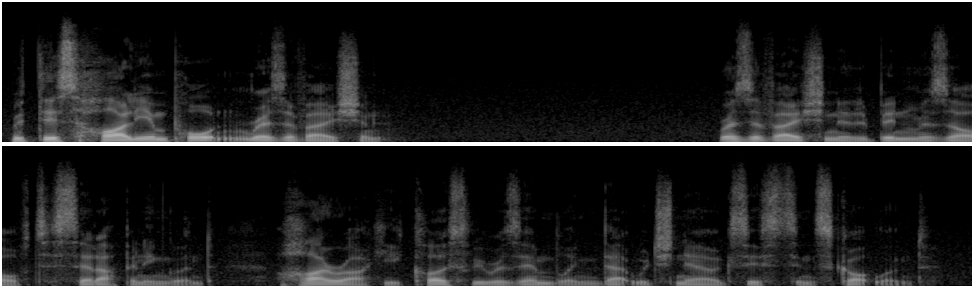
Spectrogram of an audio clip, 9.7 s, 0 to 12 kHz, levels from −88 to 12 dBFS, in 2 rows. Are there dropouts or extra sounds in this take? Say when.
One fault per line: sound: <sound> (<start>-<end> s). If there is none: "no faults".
no faults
